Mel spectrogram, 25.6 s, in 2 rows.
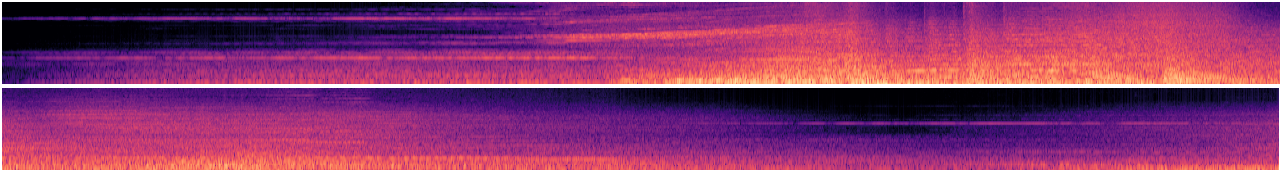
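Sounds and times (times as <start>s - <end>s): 
scary noise: 5.4s - 25.5s.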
